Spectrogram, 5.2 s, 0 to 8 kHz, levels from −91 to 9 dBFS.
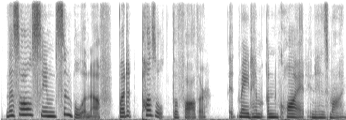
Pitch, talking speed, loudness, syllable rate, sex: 250 Hz, 195 wpm, -18 LUFS, 5.0 syllables/s, female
